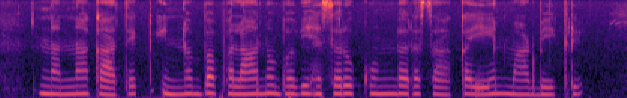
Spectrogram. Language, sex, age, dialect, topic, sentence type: Kannada, female, 18-24, Dharwad Kannada, banking, question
